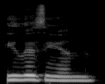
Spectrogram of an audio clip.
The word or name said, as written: elysium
